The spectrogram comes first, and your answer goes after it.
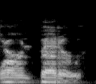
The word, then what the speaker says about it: Learn BTR: The one that really catches Mino's attention the most is a 32 inch by 32 inch learn BTR, a brand name that's pronounced learn better steel security bus of fireworks.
